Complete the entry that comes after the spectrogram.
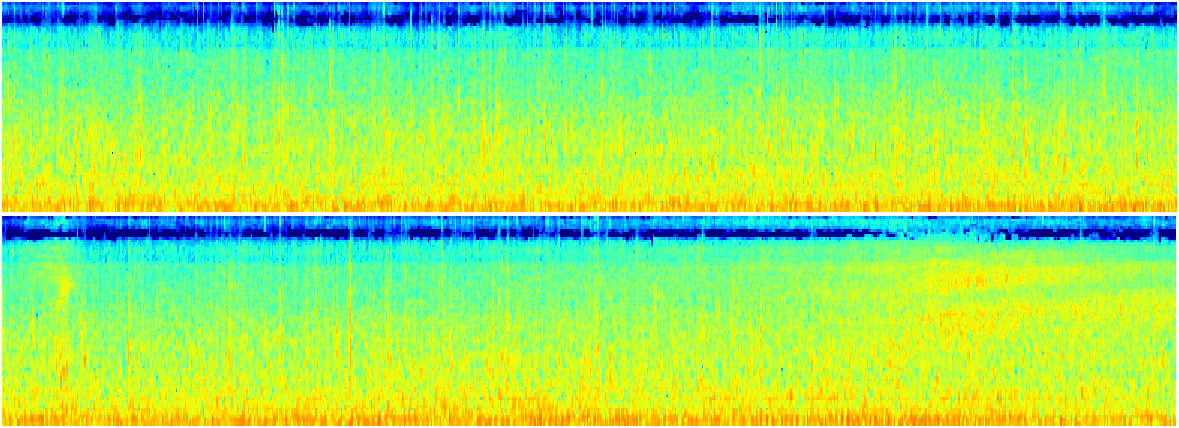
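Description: Steady rain falling on a city street, an even hiss, with a louder high hiss swelling and fading near the end.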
